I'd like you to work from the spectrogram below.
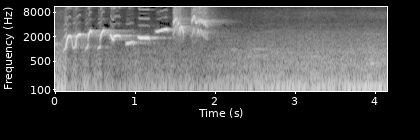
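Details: White-rumped shama (murai batu) song for tutoring young birds: a quick series of rising whistled notes climbing in pitch, ending in high sharp phrases, then quiet with low hum.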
